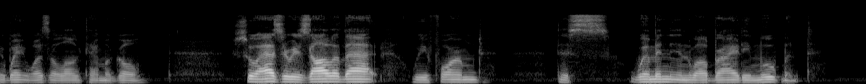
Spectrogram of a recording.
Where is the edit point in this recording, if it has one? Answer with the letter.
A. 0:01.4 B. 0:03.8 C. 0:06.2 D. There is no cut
A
